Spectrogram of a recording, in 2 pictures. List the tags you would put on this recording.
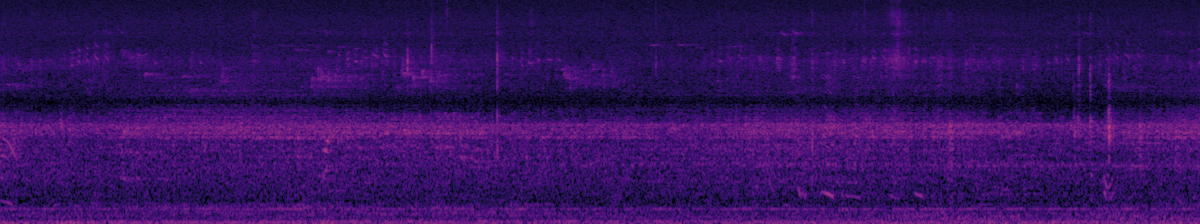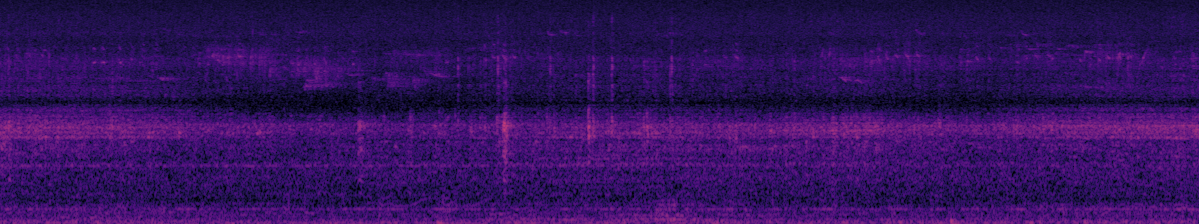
Soundscapes > Nature
phenological-recording
Dendrophone
raspberry-pi
nature
alice-holt-forest
natural-soundscape
modified-soundscape
sound-installation
artistic-intervention
field-recording
weather-data
soundscape
data-to-sound

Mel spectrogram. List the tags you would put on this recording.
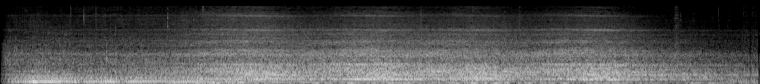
Sound effects > Vehicles
tampere
tram

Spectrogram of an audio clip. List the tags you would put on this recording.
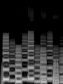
Sound effects > Electronic / Design
digital
selection

